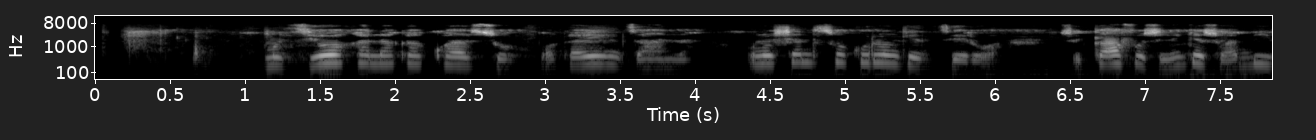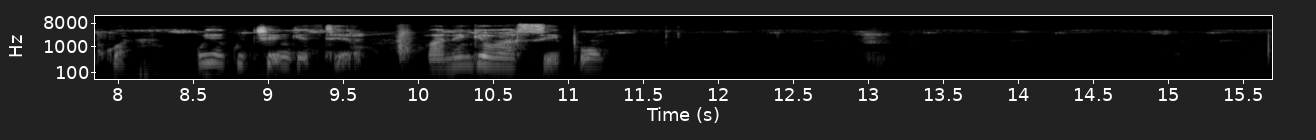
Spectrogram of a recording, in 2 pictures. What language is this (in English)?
Shona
